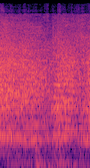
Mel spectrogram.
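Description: A wrestling arena crowd roaring and cheering at a TNA Hardcore Justice main event in the Impact Zone, a dense, loud, continuous wall of voices.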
